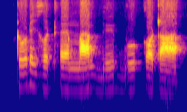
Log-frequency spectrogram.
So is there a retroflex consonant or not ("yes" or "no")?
yes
